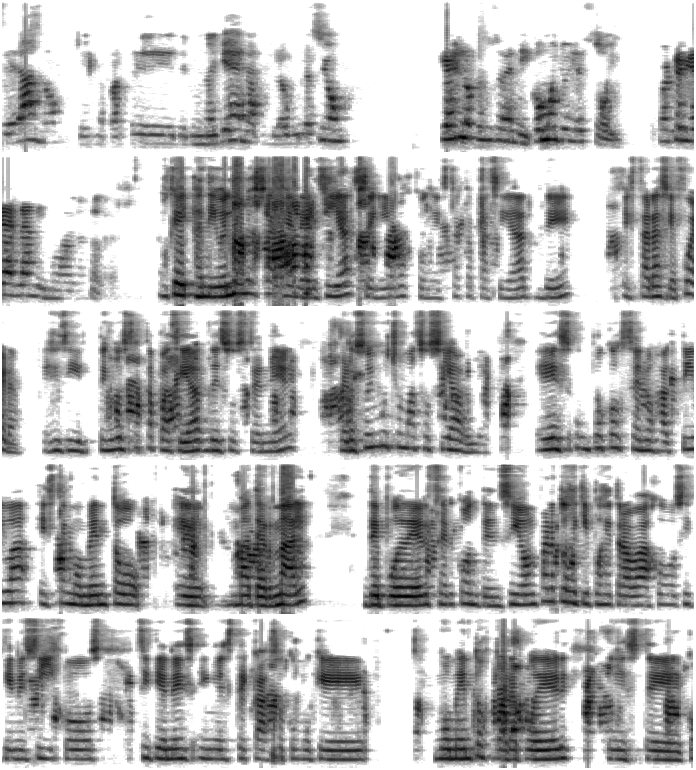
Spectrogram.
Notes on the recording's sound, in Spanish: En vivo. Disculpen la calidad del audio.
